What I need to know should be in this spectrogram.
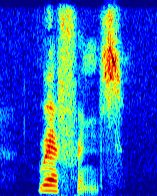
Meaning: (noun) 1. A relationship or relation (to something) 2. A measurement one can compare (some other measurement) to
- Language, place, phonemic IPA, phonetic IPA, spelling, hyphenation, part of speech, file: English, California, /ˈɹɛf.(ə.)ɹəns/, [ˈɹɛf.ɹn̩s], reference, ref‧er‧ence, noun / verb, En-us-reference.ogg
